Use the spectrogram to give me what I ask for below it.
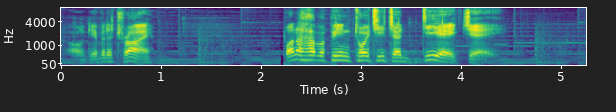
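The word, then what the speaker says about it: Bunnahabhain Toiteach a Dhà: Professor Gene, this whiskey is called the “BUNNA-habba-peen-toy-teach-a-D-H-A.” Oh, boy, that sounds pretty tricky, but I'll give it a try: “BUNNA-habba-peen-toy-teach-a-D-H-A.”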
